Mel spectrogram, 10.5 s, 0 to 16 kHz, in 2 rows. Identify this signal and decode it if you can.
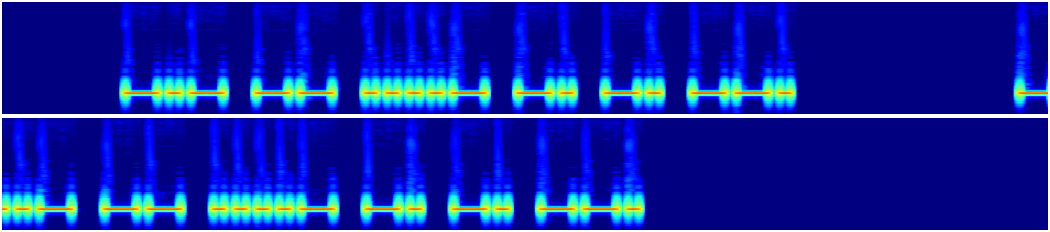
Morse code, heard as a keyed tone, about 22 wpm, 700 Hz. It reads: KM4NNG KM4NNG
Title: USA Call Signs - 6 Characters - Repeated 2x - 22wpm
